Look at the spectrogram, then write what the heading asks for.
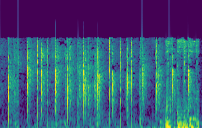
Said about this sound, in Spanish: Esto merece un aplauso.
